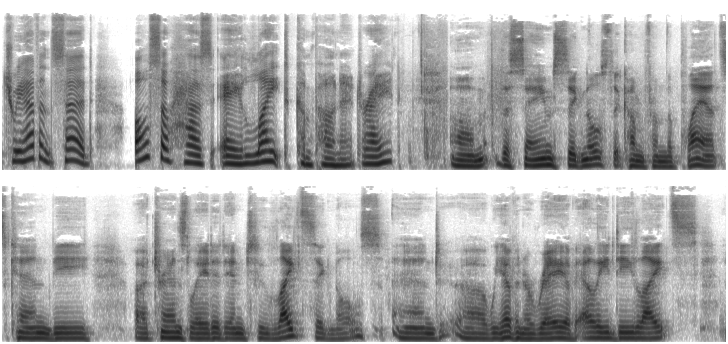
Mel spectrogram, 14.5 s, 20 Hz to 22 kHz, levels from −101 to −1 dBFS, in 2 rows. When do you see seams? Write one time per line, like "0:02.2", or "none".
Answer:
0:04.4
